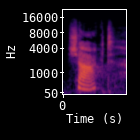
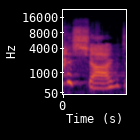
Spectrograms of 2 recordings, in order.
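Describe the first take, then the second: First: Said in the usual way. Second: Laughing it out, higher and louder; a laughing echo of the word Shocked. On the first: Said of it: "repeats it laughing". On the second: Real, not acted. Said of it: "repeated with a laugh".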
